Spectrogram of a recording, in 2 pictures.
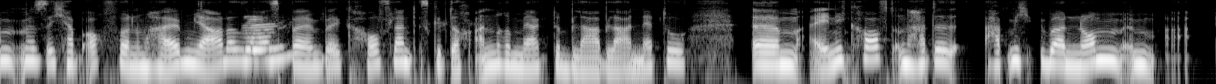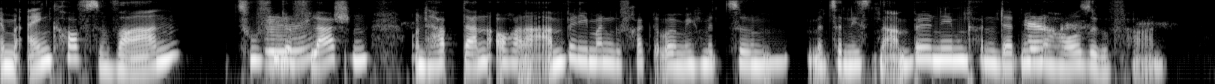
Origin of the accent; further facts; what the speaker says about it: Stendal, Saxony-Anhalt, Germany; Naja, also ich bin ja auch aus Stendal, ne, aus der Nähe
